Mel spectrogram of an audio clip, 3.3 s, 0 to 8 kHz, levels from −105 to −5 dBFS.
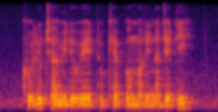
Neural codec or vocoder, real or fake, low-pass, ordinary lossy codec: none; real; 7.2 kHz; none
